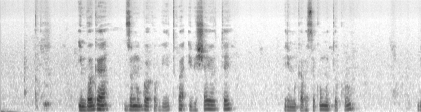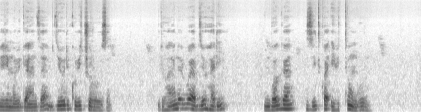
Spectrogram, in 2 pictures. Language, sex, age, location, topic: Kinyarwanda, female, 18-24, Nyagatare, agriculture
